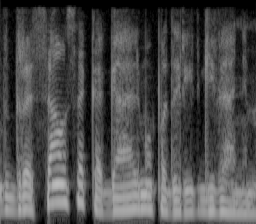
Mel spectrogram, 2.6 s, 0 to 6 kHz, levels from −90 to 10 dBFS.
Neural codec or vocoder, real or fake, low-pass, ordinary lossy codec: none; real; 5.4 kHz; MP3, 48 kbps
